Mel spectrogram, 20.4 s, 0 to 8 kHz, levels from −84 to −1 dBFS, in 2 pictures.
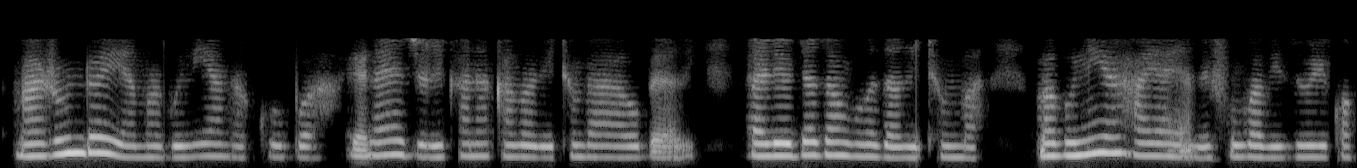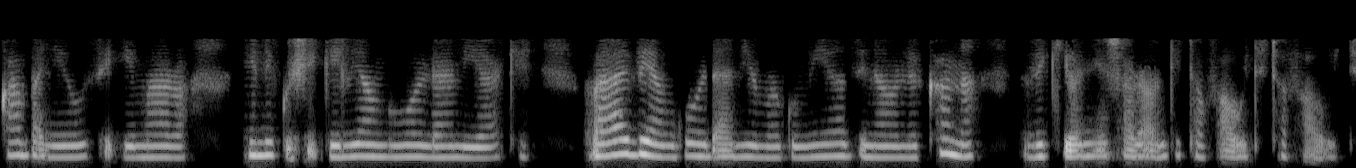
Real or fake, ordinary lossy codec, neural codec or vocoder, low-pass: fake; AAC, 16 kbps; codec, 24 kHz, 0.9 kbps, WavTokenizer, large speech release; 7.2 kHz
